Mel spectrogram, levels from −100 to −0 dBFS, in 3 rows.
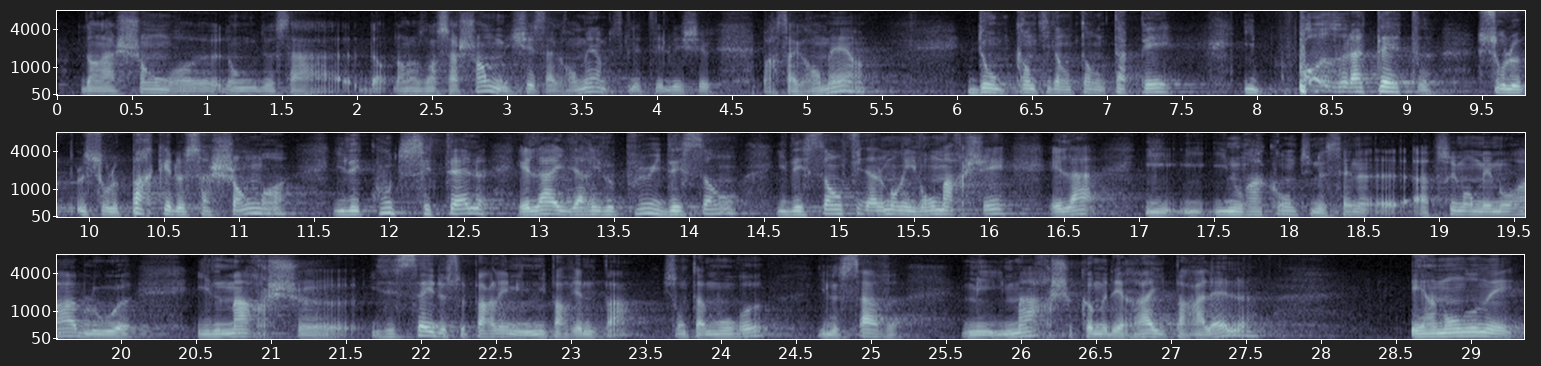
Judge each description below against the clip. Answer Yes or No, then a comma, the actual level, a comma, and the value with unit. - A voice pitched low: Yes, low, 115 Hz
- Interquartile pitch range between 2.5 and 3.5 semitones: No, average, 4.8 semitones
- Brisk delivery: No, average, 205 wpm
